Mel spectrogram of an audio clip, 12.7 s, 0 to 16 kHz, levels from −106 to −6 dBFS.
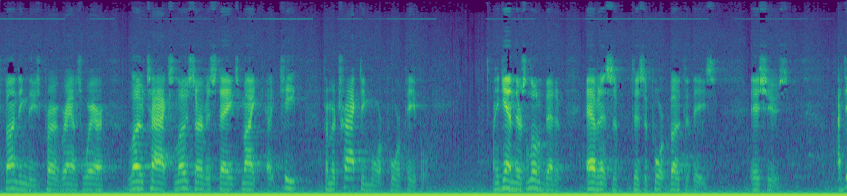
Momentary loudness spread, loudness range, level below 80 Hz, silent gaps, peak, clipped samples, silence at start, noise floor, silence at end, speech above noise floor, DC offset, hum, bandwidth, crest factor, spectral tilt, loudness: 17 LU; 7 LU; -52 dBFS; none; -6 dBFS; under 0.1%; 0 s; -50 dBFS; 0 s; 20 dB; 6%; none; 16 kHz; 24 dB; -4 dB/octave; -29 LUFS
